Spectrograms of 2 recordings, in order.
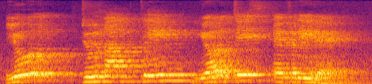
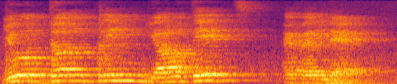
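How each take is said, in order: First: Do not is said as two full words. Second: Do not is contracted to don't. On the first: "dijelaskan ucapannya ben ketorong, ya, ben jelas, supaya jelas" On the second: "Dibaca don't bisa"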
